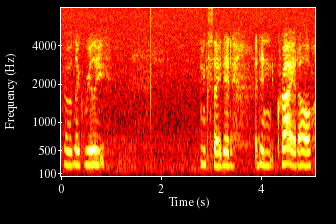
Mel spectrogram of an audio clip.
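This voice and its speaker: A woman's voice: a little high, level tone, takes it slowly, gravelly, highs cut off, a little hiss or hum. A young adult woman talking casually and hesitantly in a personal confessional vlog, recorded at home on a built-in device mic.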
